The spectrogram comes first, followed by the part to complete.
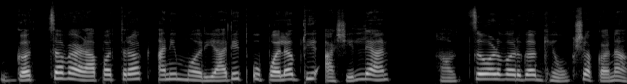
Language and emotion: Goan Konkani, sad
